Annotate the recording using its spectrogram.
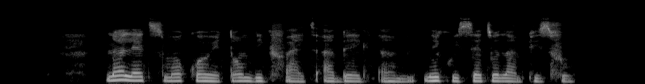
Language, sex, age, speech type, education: Nigerian Pidgin, female, 15-29, spontaneous, tertiary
